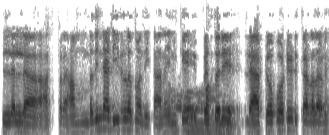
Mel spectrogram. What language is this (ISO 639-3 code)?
mal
